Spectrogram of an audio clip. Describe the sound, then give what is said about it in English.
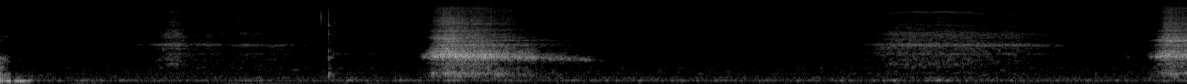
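Slow, deep breathing during a guided relaxation exercise: a few airy breaths, two of them long and drawn out with a soft rushing hiss, separated by quiet pauses. “just go through some of these deep breaths”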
